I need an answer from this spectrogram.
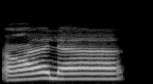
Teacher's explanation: from the middle portion of our throat, a is articulated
